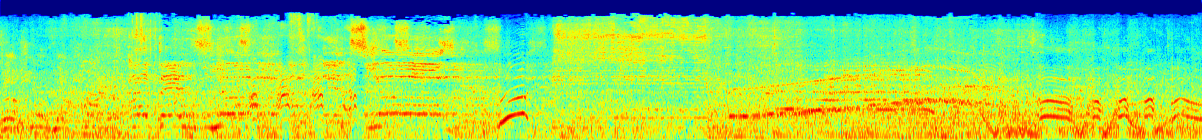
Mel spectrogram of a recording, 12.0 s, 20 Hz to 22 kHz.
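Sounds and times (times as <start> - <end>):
loud fairground ride music: 0.0 - 12.0
spinning ride noise: 0.0 - 12.0
riders shrieking and whooping: 4.9 - 12.0.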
